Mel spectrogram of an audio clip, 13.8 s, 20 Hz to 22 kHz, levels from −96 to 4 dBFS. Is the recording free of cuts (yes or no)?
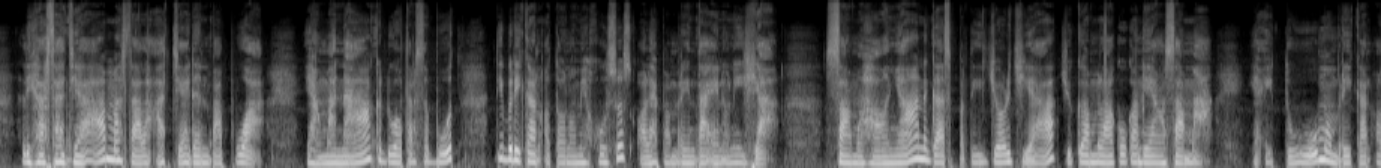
no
